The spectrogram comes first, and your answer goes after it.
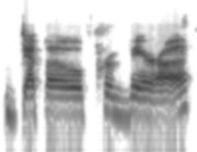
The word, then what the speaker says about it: Depo-Provera: So it is pronounced Depo-Provera.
